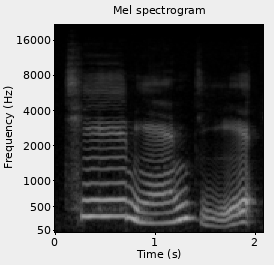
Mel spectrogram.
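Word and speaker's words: 七年级: Dibacanya Qinianji.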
